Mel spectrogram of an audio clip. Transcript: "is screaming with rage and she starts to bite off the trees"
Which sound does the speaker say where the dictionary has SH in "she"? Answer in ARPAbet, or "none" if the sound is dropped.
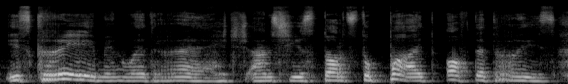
SH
